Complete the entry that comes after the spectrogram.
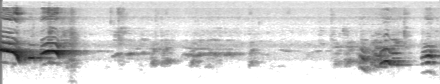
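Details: Chinese hwamei in 'old forest voice' style song: a loud looping whistled phrase, then scattered soft notes and a warbled burst near the end.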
